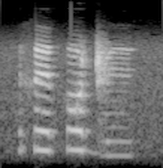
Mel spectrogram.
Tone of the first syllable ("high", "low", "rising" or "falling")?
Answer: high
